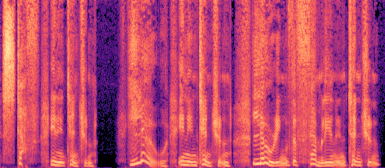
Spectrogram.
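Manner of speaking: Fanny ranting at her sister; scornful tirade. Acted. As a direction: pile up contempt on each phrase. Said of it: "the implacable Fanny struck in".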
